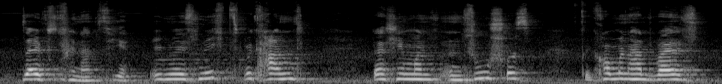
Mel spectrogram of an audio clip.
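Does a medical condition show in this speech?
Yes: cerebral palsy, spastic, arms and legs.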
